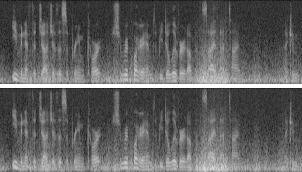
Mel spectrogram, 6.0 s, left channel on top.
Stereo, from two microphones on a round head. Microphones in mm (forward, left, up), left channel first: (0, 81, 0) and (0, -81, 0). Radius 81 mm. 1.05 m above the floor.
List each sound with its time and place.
0.2 s a man speaking: 10° left (ahead or behind)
